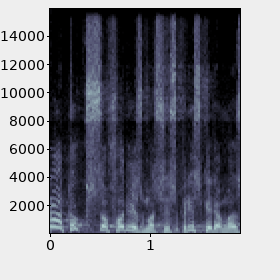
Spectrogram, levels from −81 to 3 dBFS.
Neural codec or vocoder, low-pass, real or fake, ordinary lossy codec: none; 14.4 kHz; real; Opus, 32 kbps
